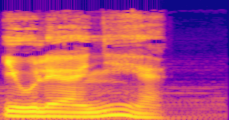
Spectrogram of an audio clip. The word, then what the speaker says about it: Иулиания: В современном русском языке имя Иулиания произносится так же, как Ульяна или Юлиана.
